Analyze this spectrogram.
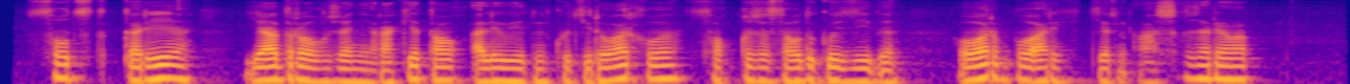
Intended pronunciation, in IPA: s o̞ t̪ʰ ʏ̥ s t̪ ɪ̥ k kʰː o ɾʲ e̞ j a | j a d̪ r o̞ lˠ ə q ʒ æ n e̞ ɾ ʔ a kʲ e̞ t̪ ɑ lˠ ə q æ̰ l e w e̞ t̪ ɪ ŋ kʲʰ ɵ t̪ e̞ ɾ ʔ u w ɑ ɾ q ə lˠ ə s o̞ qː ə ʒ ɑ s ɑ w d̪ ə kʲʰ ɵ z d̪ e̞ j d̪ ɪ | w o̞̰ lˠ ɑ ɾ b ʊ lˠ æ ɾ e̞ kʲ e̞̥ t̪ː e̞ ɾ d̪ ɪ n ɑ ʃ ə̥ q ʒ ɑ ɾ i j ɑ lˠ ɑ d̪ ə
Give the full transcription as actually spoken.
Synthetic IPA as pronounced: s o̞ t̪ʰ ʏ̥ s t̪ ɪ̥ k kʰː o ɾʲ e̞ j a | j a d̪ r o̞ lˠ ə q ʒ æ n e̞ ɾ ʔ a kʲ e̞ t̪ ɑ lˠ ə q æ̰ l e w e̞ t̪ ɪ ŋ kʲʰ ɵ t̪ e̞ ɾ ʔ u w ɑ ɾ q ə lˠ ə s o̞ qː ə ʒ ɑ s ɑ w d̪ ə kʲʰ ɵ z d̪ e̞ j d̪ ɪ | w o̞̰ lˠ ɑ ɾ b ʊ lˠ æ ɾ e̞ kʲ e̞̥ t̪ː e̞ ɾ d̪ ɪ n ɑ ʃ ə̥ q ʒ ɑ ɾ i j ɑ lˠ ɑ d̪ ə

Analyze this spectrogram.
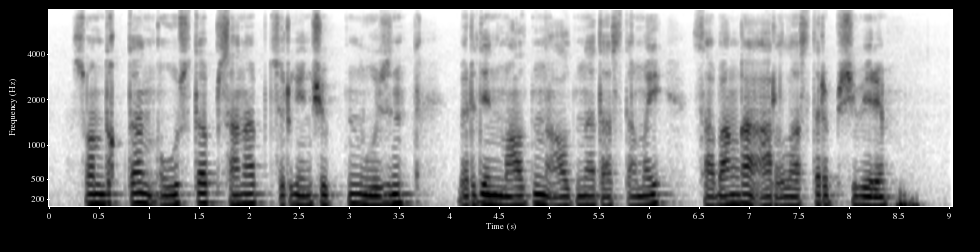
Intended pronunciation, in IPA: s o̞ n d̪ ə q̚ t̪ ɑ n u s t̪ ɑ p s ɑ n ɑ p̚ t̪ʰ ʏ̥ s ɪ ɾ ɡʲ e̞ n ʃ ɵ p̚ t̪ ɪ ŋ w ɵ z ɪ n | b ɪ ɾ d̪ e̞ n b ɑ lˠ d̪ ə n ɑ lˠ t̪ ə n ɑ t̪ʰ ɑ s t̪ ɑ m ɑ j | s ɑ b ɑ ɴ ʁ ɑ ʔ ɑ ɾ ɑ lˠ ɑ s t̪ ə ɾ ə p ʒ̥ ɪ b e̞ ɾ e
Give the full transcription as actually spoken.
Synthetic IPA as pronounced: s o̞ n d̪ ə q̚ t̪ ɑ n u s t̪ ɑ p s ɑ n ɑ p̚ t̪ʰ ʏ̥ s ɪ ɾ ɡʲ e̞ n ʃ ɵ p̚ t̪ ɪ ŋ w ɵ z ɪ n | b ɪ ɾ d̪ e̞ n m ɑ lˠ d̪ ə n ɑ lˠ d̪ ə n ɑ t̪ʰ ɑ s t̪ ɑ m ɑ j | s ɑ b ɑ ɴ ʁ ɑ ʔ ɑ ɾ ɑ lˠ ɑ s t̪ ə ɾ ə p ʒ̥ ɪ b e̞ ɾ e

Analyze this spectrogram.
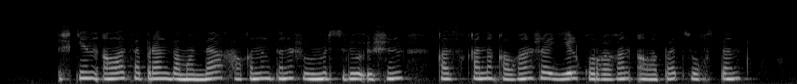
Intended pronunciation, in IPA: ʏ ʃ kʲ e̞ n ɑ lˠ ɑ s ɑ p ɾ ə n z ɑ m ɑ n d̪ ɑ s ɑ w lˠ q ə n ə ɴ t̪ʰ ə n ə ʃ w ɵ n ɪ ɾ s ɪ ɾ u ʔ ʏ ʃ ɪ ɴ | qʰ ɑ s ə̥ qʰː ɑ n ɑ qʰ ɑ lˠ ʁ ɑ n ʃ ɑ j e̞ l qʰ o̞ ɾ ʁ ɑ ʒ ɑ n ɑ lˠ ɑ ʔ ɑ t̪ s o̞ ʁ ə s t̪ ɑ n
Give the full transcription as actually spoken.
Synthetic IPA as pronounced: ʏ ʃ kʲ e̞ n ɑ lˠ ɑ s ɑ p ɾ ɑ n z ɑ m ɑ n d̪ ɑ χ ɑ lˠ q ə n ə ɴ t̪ʰ ə n ə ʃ w ɵ m ɪ ɾ s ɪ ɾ u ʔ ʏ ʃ ɪ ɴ | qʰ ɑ s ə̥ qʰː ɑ n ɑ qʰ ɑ lˠ ʁ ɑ n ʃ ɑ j e̞ l qʰ o̞ ɾ ʁ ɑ ʁ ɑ n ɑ lˠ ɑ p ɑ t̪ s o̞ ʁ ə s t̪ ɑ n

